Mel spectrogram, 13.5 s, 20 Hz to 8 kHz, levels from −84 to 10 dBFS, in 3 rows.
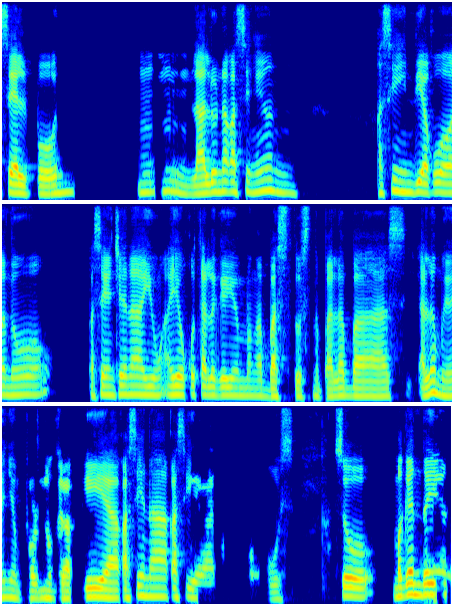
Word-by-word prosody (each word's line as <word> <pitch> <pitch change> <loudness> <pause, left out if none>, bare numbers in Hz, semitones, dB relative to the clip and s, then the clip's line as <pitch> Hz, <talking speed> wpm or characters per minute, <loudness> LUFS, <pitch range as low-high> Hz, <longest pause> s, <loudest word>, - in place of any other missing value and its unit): cellphone. 125 +3 0 0.7
Mm, 140 -3 -6
lalo 130 +4 +3
na 155 - 0
kasi 150 0 -2
ngayon 145 -4 -4 0.7
kasi 160 -4 -2
hindi 145 +1 0
ako 140 0 +2
ano, 130 - -1 0.7
pasensya 135 0 -1
na, 135 - +2
'yung 130 0 -1
ayaw 135 -1 +2
ko 140 - -4
talaga 130 -2 0
'yung 125 -1 -2
mga 115 -1 -6
bastos 110 0 -3
na 110 - -9
palabas, 115 0 -1
alam 170 - +2
mo 145 - -1
'yun, 125 0 -2
'yung 105 - -12
pornograpiya 115 +2 +3
kasi 125 +6 +1
nakakasira 130 -4 -1
ng - - -34 0.2
focus. 100 - -12 0.4
So, 135 -2 +4 0.2
maganda 160 +4 +6
'yung 165 -2 -1
130 Hz, 145 wpm, -26 LUFS, 115-140 Hz, 0.7 s, maganda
